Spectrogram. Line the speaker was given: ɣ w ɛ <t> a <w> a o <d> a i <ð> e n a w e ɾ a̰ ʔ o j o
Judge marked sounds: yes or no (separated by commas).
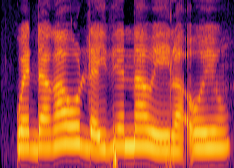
no, no, yes, yes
